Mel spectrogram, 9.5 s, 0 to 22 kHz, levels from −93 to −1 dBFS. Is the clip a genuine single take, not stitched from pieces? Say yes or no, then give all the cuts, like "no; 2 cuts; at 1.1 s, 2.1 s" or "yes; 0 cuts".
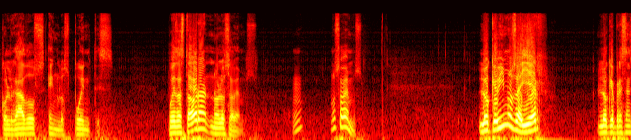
no; 1 cut; at 2.4 s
